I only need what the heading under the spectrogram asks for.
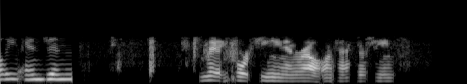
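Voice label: Public Safety Tactical, p25; wake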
